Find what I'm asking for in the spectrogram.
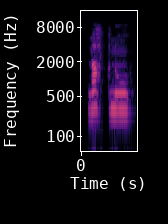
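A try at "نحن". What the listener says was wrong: Nahnu. Nahnu. That noon sound, make sure it's not longer. Like sometimes we all make that mistake. Because it's the last letter, we make it slightly longer.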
